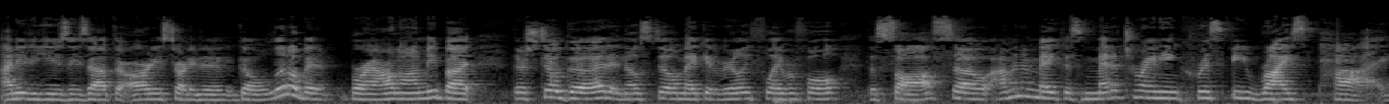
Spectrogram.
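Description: A woman talks at a moderate pace, her intonation fairly even. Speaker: home cook host. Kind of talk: cooking tutorial. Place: kitchen. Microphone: phone near.

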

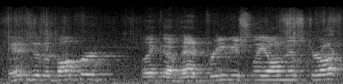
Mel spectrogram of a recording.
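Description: Light background noise and audible room echo surround a man speaking with fairly even intonation. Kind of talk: casual tutorial chat. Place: garage. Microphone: camera far.

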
